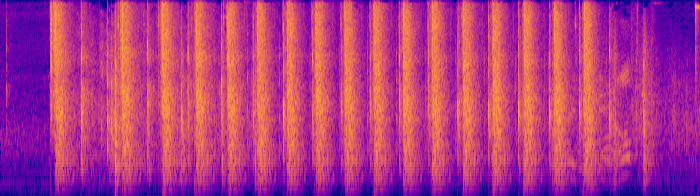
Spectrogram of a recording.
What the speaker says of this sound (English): It fires from an open bolt, so every time this comes forward, it fires.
